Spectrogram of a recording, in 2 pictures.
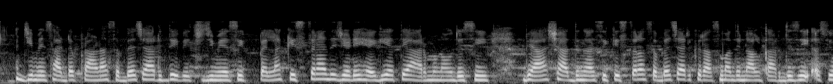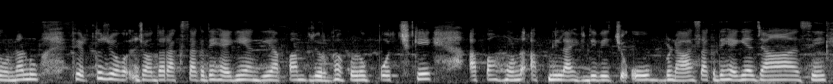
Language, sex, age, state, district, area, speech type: Punjabi, female, 18-30, Punjab, Bathinda, rural, spontaneous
